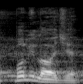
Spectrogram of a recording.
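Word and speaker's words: πολυλογία: O vocábulo-chave aí é polilogia, que se pronuncia polilódia e se traduz da seguinte maneira: poli quer dizer muito, bastante, em grande número.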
